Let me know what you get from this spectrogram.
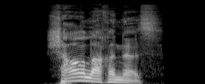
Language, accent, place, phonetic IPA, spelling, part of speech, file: German, Germany, Berlin, [ˈʃaʁlaxənəs], scharlachenes, adjective, De-scharlachenes.ogg
- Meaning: strong/mixed nominative/accusative neuter singular of scharlachen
